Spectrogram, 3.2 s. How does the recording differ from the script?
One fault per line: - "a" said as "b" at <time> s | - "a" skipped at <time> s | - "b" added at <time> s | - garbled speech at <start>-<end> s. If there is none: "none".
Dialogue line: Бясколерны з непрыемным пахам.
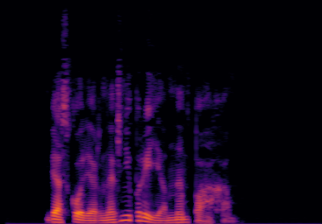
none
